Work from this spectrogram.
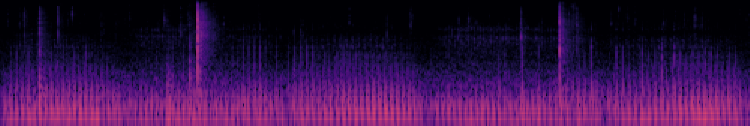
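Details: Soft purring from a sleeping domestic cat, a deep steady rumble rising and falling with its breathing. Scattered wood-fire crackles, one loud snap near the start.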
